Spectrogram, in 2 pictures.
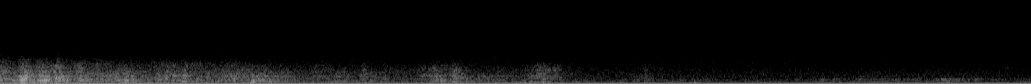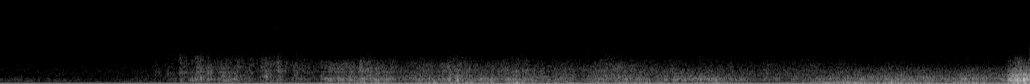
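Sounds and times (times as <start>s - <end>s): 
continuous distant thunder: 0.0s - 5.7s, 11.9s - 20.5s.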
